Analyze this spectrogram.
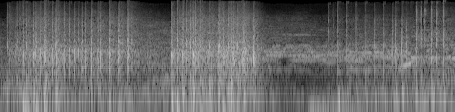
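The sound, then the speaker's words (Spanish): Sustained bursts of rapid gunfire, like machine guns rattling in long volleys, with brief lulls between clusters of shots; dense and loud, with no voices, from a tourist reenactment of the battle of Lushan Pass in China. “se trata de una recreación de la batalla del paso de Lushan”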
